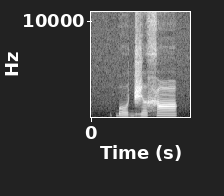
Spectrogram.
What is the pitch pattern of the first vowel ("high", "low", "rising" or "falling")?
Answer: high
